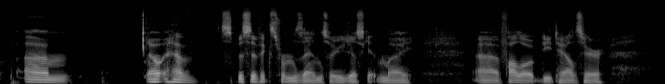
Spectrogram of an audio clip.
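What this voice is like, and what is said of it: Raspy voice. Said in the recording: “a voice that's raspy”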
